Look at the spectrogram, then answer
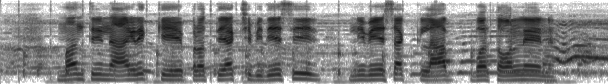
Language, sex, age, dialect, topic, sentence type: Maithili, male, 18-24, Southern/Standard, banking, statement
